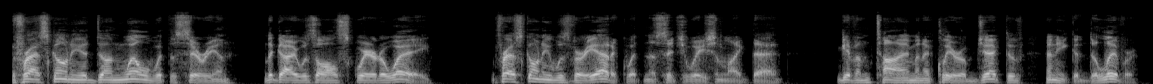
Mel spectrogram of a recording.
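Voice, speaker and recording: A man reading a first-person thriller audiobook as narrator, measured, restrained and matter-of-fact. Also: low-pitched, sharp tone, slightly rough, dry recording.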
